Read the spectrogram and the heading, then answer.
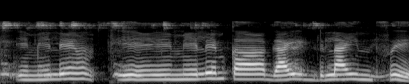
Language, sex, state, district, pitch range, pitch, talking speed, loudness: Chhattisgarhi, female, Chhattisgarh, Sarguja, 220-245 Hz, 230 Hz, 145 wpm, -15 LUFS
